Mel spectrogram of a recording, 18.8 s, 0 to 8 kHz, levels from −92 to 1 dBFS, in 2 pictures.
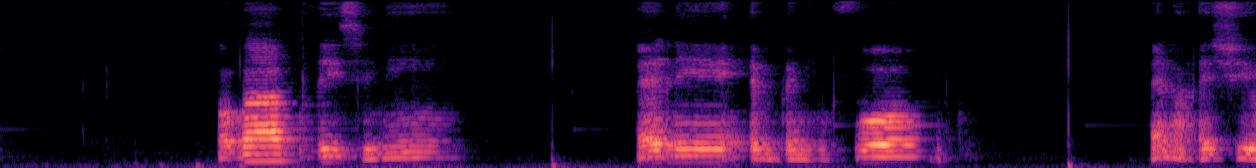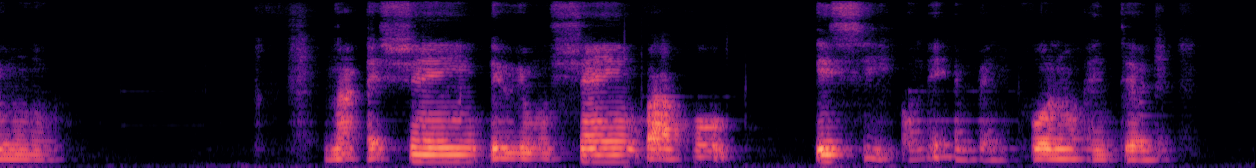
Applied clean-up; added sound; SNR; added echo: neural mask model DeepFilterNet 3.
